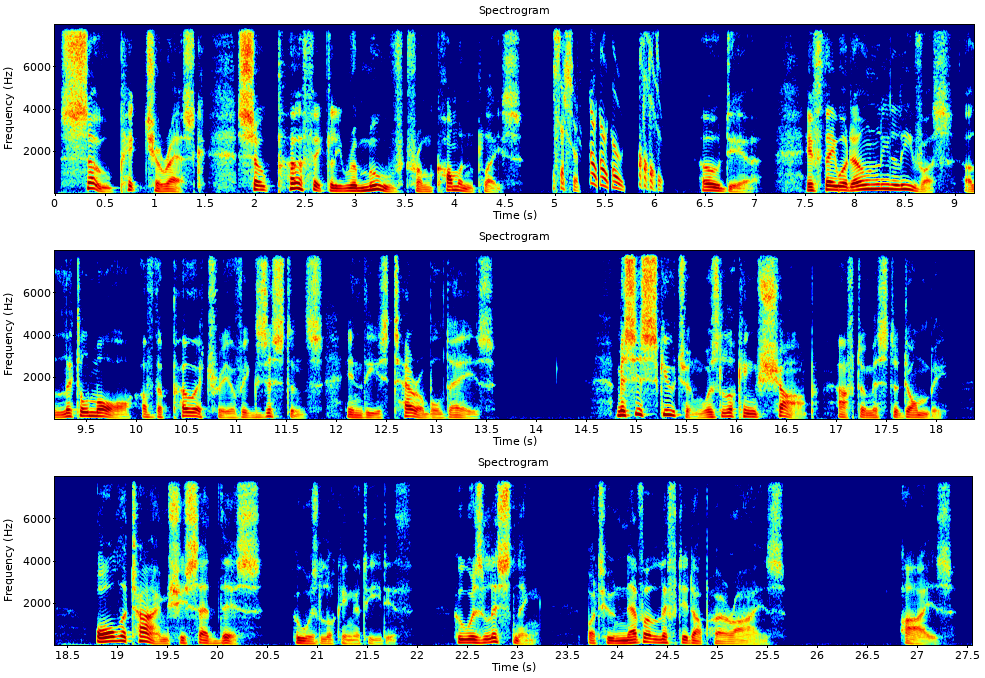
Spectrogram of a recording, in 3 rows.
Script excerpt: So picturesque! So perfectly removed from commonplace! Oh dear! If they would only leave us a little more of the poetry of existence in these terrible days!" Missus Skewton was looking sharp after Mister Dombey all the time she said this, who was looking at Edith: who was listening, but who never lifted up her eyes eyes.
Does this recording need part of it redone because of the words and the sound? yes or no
yes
